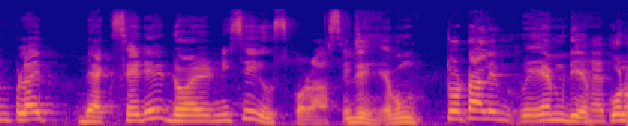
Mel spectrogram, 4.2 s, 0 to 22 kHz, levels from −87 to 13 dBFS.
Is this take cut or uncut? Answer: uncut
